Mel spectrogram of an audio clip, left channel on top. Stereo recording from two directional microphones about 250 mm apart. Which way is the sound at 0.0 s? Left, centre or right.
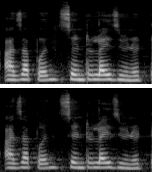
Centre.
